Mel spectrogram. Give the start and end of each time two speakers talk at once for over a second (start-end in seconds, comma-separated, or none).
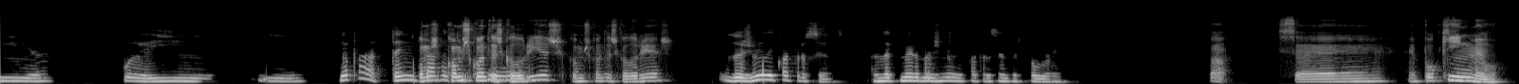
4.2-5.4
